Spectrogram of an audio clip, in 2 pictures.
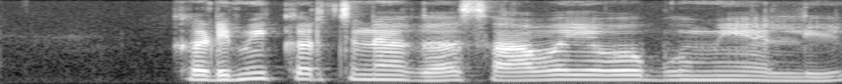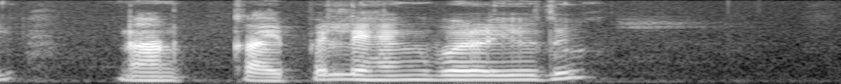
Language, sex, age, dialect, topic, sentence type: Kannada, male, 25-30, Dharwad Kannada, agriculture, question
